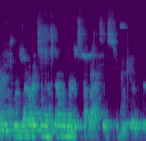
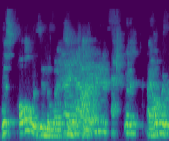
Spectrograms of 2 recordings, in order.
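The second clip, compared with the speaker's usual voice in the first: loud, high, laughing aside; amused and loud; 9 semitones higher, 10 dB louder than usual. Real, not acted. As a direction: call it out with laughter in the voice. Joking about the pole blocking view.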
